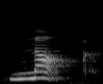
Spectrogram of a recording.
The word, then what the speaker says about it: knock: When K comes before the letter N at the beginning of a word, K is silent.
